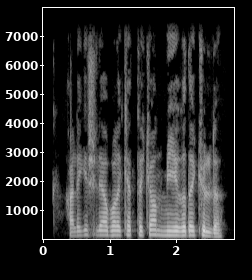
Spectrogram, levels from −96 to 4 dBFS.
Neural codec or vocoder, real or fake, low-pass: none; real; 7.2 kHz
